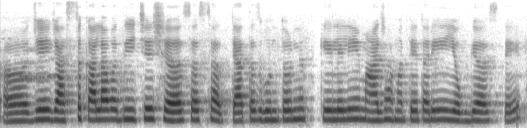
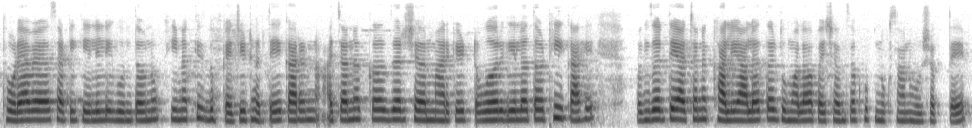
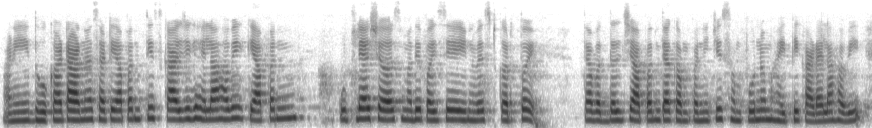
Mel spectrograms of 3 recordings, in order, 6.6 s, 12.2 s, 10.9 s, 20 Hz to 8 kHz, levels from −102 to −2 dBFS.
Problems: background sounds at intervals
